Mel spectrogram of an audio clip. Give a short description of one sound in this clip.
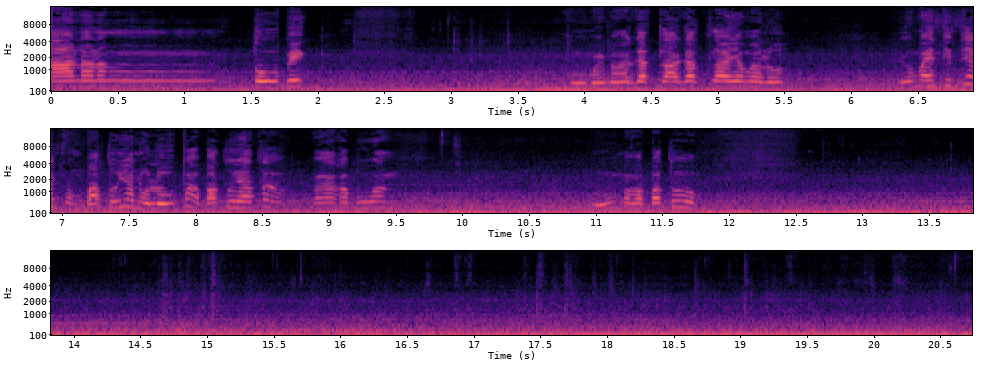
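A large vehicle's engine hums steadily while driving.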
